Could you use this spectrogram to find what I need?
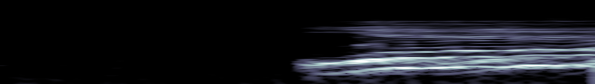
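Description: A young man begins to recite loudly and melodiously into a microphone.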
